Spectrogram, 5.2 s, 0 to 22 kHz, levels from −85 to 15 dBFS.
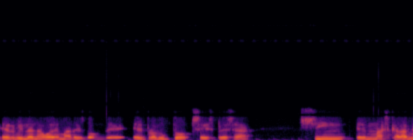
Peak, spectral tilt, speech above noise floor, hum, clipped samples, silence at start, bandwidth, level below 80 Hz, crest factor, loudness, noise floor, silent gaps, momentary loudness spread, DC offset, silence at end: -10 dBFS; -7.5 dB/octave; 40 dB; none; under 0.1%; 0 s; 5 kHz; -68 dBFS; 16 dB; -26 LUFS; -65 dBFS; none; 6 LU; under 0.1%; 0 s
